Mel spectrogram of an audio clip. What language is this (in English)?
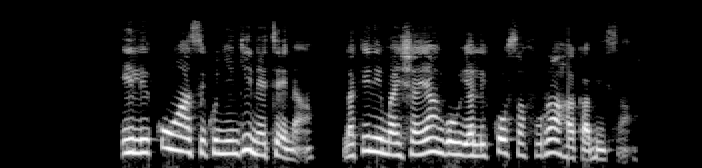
Swahili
